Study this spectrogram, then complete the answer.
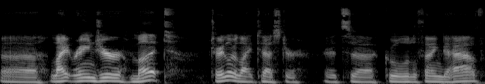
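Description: The speaker is a man. He talks at a moderate pace. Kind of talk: product review vlog wrap-up. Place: workshop. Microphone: phone near.

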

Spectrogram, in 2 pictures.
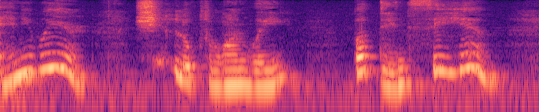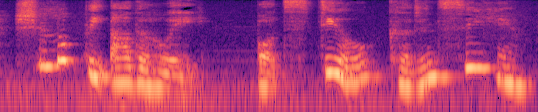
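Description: Text read aloud plainly

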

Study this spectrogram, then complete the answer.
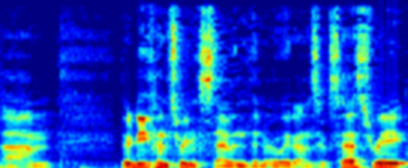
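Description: Ordinary pitch variation marks this man's speech. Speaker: betting analyst. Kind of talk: sports betting commentary. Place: home room. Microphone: webcam.

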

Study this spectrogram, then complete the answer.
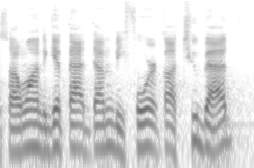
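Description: The sound is dry with no echo as a man talks at a very fast pace. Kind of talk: casual vlog chat. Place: street. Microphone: phone near.

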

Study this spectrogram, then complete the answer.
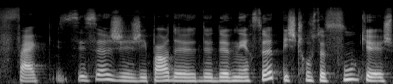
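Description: This is a woman speaking. Her pitch is fairly low. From Quebec City suburbs. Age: 30s. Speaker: comedian and screenwriter. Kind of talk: casual chat.

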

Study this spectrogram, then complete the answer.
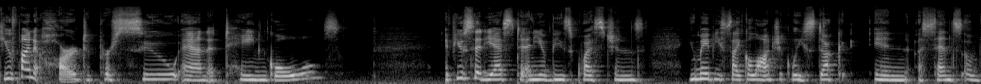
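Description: Against a quiet background, a woman speaks at a fairly slow pace, somewhat breathy, with fairly even intonation. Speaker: channel host. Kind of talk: educational talk to camera. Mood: calm, warm, earnest. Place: home room.

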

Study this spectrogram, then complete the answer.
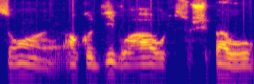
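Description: A man with a Corsican accent, fairly low in pitch, at a moderate pace. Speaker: football fan. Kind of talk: casual chat.

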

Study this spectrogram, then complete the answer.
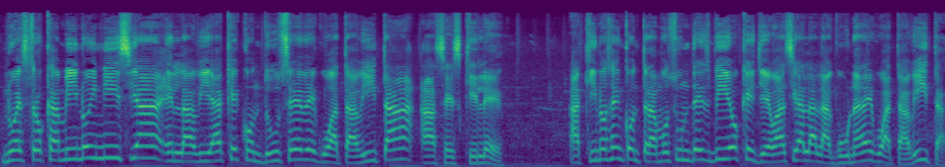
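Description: A man talks at a moderate pace with a high pitch. Faint music plays behind him, and the sound is dry with no echo. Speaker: travel vlogger. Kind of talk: travel guide narration. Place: street. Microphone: phone near.

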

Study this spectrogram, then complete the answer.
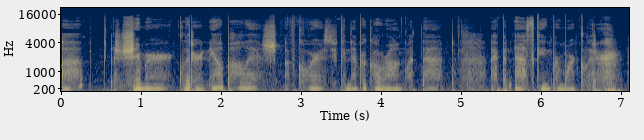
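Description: Whispering from a woman, fairly slow in pace. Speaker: beauty vlogger. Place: home room. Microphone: phone near.

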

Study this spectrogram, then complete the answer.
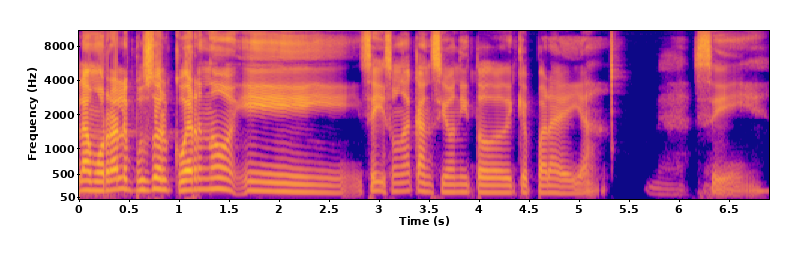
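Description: A woman with a very deep, low pitch speaks at a very slow pace, with lively intonation and big swings in loudness. The sound is dry with no echo and the background quiet. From Mexico. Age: 20s. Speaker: podcaster. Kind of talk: casual chat. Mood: animated, laughing storytelling. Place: studio. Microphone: studio mic.

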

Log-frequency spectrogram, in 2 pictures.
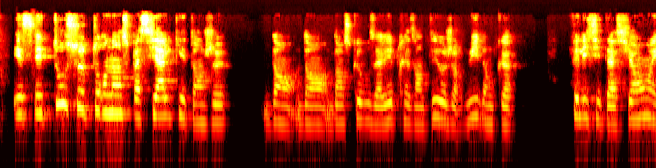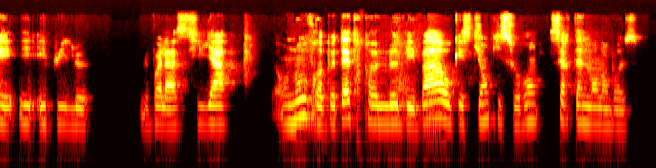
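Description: A woman speaks at a fairly slow pace. The background is quiet, and her pitch varies in an ordinary way. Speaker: academic seminar moderator. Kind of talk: academic seminar introduction. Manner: halting. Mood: warm, appreciative. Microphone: video call.

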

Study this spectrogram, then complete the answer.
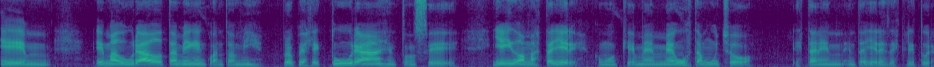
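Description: A woman's fairly low-pitched voice in a monotone, flat intonation at a moderate pace, with dry sound and no echo. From Bolivia. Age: 30s. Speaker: poet. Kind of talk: interview. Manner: halting. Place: garden. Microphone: lapel.

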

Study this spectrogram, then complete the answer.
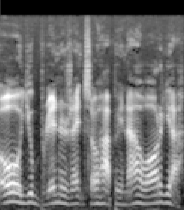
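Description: A man's put-on character voice, raspy and fairly high-pitched, at a moderate pace. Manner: threatening, taunting.

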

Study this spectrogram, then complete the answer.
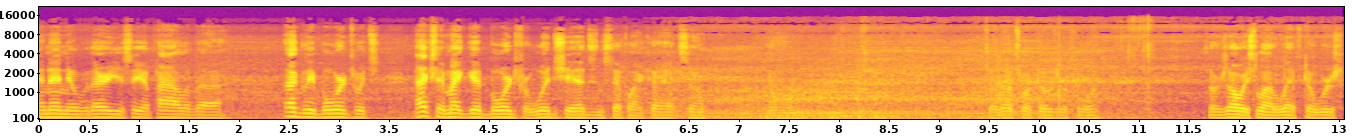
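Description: Amid audible room echo, a man talks fairly low at a moderate pace, with little pitch movement and long, frequent pauses.

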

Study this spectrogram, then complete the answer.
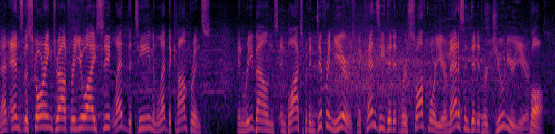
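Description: A man with a high pitch projects a raised voice in an energetic tone with lively intonation at a moderate pace. The sound is dry with no echo, though noticeable background noise is present. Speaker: play-by-play commentator. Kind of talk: live sports commentary. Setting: broadcast from arena. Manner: energetic, rising on big baskets. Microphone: headset.

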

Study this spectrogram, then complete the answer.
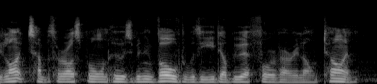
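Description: A man speaks at medium pitch with a monotone, flat intonation. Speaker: online wrestling federation owner. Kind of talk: announcement to listeners.

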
